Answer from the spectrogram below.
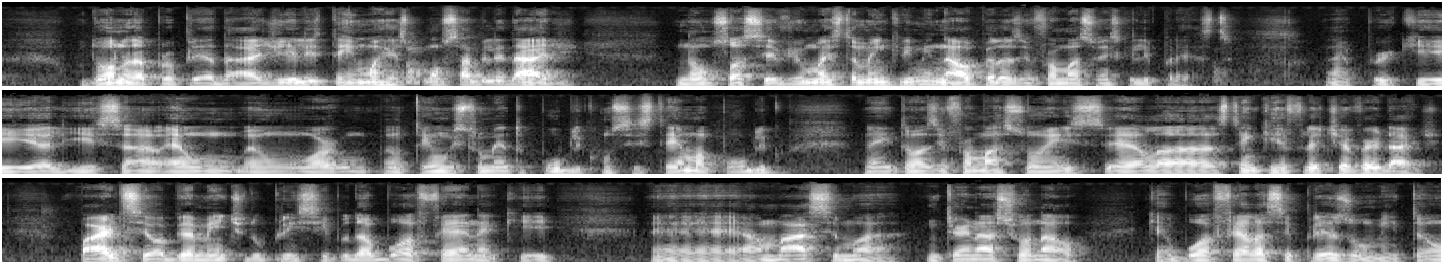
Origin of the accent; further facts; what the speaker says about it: Mato Grosso, Brazil; ali no estado do Mato Grosso. O nosso estado ali, de onde eu venho, nós temos já o CAR digital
